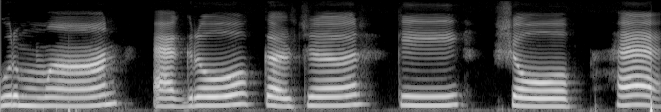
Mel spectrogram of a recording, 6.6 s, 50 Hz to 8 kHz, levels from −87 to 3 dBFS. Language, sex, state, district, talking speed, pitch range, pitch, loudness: Hindi, female, Punjab, Fazilka, 55 wpm, 215-245 Hz, 230 Hz, -15 LUFS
